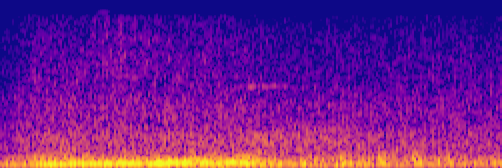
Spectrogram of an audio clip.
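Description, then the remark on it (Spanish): A car engine revs up with a steadily rising hum over a dense rumble of heavy traffic on election day; no one speaks. “En el día de las elecciones había un tránsito terrible.”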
